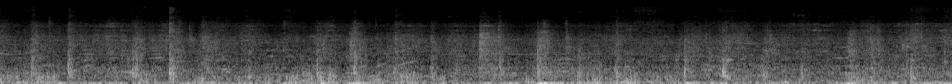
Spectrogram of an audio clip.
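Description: Railroad cars rolling on jointed track: a steady low rumble with irregular clicks and knocks from the wheels.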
